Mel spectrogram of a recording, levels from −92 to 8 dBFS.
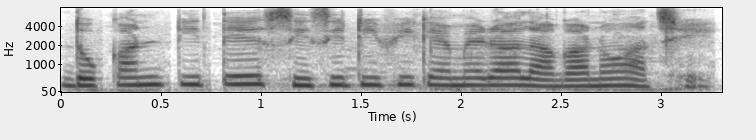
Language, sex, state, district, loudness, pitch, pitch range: Bengali, female, West Bengal, Alipurduar, -21 LUFS, 255 Hz, 245-275 Hz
